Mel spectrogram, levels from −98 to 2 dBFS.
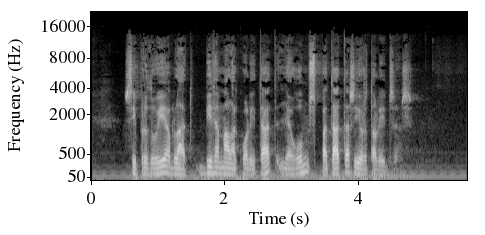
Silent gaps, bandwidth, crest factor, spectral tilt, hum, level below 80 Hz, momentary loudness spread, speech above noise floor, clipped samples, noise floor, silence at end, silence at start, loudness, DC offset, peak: none; 14.5 kHz; 22 dB; -4 dB/octave; 60 Hz at -40 dBFS; -42 dBFS; 9 LU; 25 dB; under 0.1%; -47 dBFS; 0.6 s; 0.5 s; -22 LUFS; under 0.1%; -2 dBFS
